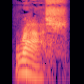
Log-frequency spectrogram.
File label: "rash", english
